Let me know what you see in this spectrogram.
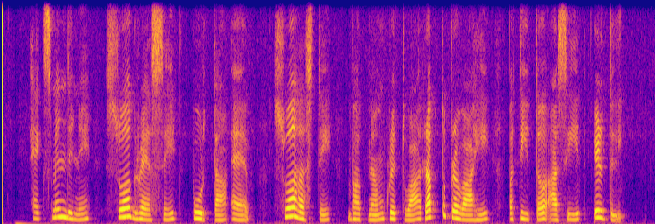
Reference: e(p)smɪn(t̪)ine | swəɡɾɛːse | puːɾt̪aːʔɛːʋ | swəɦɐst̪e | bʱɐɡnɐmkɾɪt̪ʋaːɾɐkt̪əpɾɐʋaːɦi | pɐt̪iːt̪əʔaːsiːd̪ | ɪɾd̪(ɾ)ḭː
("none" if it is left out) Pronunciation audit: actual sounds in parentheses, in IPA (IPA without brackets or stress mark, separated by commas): k, d̪, l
